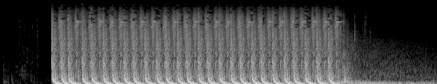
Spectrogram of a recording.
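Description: Gunfire in PUBG Mobile, a loud sustained automatic burst of evenly spaced rapid shots lasting about three seconds after a brief silence, then ringing down into a fading tail.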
